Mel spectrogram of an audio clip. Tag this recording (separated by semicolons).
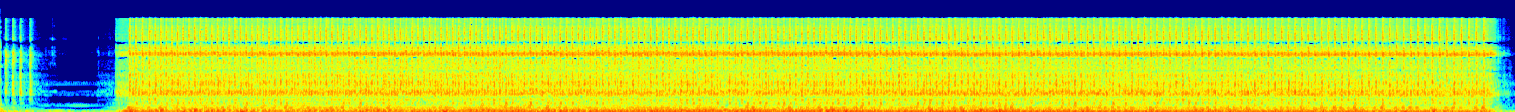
machine; mechanical; hand-drill; tools; sound-effects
